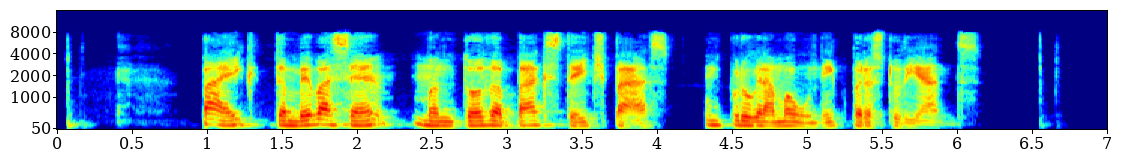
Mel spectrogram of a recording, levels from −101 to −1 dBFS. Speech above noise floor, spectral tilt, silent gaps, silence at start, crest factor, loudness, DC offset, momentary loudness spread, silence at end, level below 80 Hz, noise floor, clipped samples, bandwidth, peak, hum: 43 dB; -5 dB/octave; none; 0.05 s; 18 dB; -17 LUFS; under 0.1%; 11 LU; 0.9 s; -56 dBFS; -61 dBFS; under 0.1%; 8.2 kHz; -2 dBFS; none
